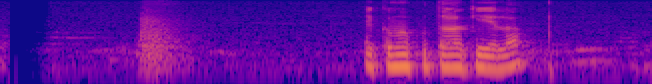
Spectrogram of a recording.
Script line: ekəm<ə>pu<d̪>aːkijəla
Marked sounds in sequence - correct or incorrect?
correct, incorrect: t̪

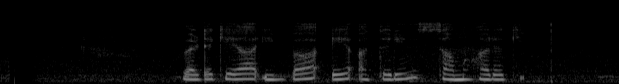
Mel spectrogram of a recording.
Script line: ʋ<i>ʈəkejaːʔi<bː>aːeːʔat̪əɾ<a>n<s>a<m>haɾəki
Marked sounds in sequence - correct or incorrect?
incorrect: æ, correct, incorrect: i, correct, correct

